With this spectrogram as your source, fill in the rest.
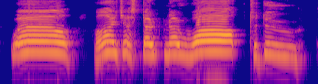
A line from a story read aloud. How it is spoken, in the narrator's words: wailed Daniel's father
